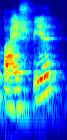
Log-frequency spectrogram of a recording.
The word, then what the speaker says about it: Beispiel: Vocês perceberam que nessa terceira palavra o SP está no meio da palavra e está sendo pronunciado da mesma forma, como um tipo de chiado.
